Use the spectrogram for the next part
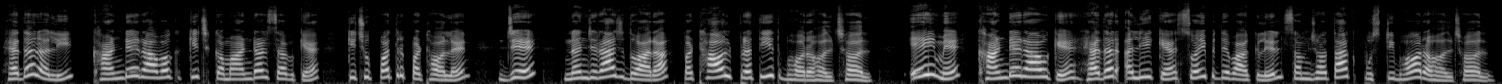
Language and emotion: Maithili, neutral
